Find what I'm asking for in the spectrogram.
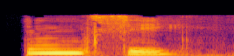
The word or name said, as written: ency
